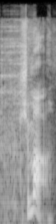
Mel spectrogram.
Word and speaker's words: Shema: is here or listen which in Hebrew is pronounced shema that's where the prayer gets its name now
